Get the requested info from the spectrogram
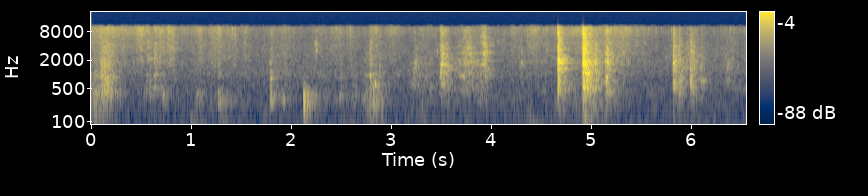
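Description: A cardboard box being handled: lifted off a shelf, opened and rummaged through, with a run of irregular clicks and rustles. The loudest are two sharp knocks about five seconds in.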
